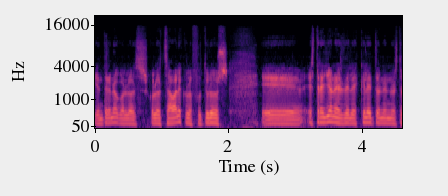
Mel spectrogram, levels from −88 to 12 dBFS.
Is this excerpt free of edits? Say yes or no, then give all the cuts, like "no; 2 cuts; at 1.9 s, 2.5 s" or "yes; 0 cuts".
yes; 0 cuts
